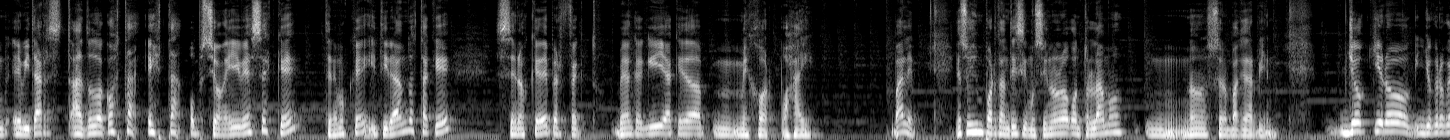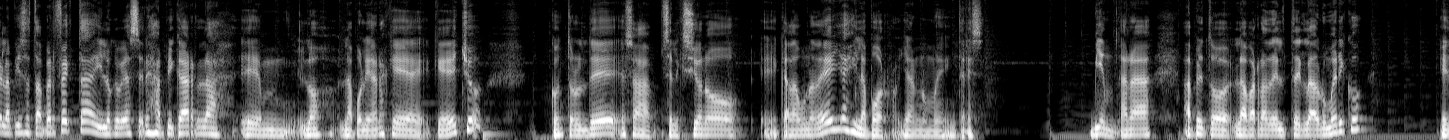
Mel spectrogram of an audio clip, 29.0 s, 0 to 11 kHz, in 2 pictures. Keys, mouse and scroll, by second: 2.8-5.8 drag, 8.1 scroll down 2, 8.3-11.3 middle drag, 12.0-14.4 middle drag, 14.4-16.9 right drag, 16.9-18.8 drag, 18.8 right click, 20.3-23.1 right drag, 23.6 scroll down 1, 23.9-26.7 middle drag, 26.7 KP_Divide, 28.5 ctrl+shift+b.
